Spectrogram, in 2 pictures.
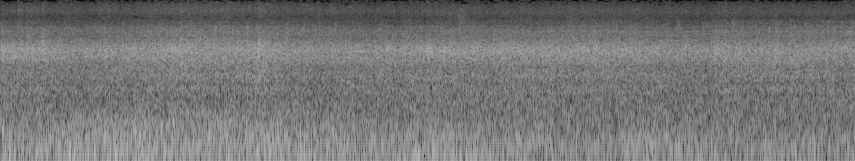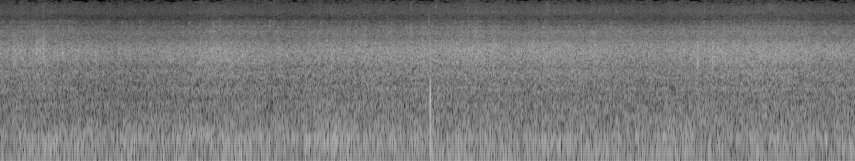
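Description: Steady heavy rain hissing down on metal carport covers, with one sharp tick about three-quarters of the way through.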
